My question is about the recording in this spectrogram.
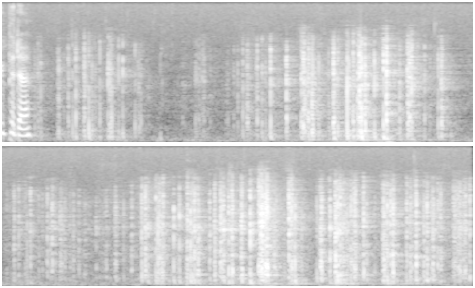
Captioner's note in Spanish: Crujido Suave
